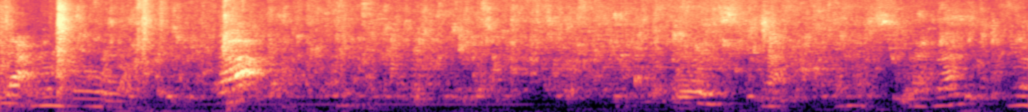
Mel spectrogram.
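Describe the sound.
Water is squeezed onto a child in a bathtub: faint splashing and trickling with light sloshes, while voices talk over it.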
